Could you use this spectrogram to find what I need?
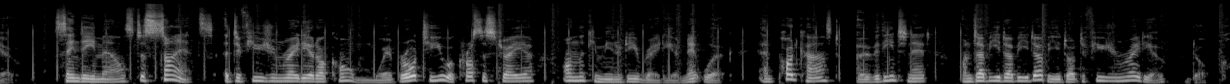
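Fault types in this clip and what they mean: Overdone noise removal, throughout: noise reduction was pushed too hard on a noisy recording, so individual frequency bands that come close to the tool's noise estimate are pulled far down or switched off entirely. The quietest parts of the speech fall below that threshold and vanish along with the noise. The background drops to near silence scattered with twinkling specks.
Train of clicks, from 0.08 s to 9.6 s: a steady series of similar-shaped pulses at about 4.1 per second, regularly spaced, roughly forty in all, peaking at about 10 dB above the speech. They tick and pop over the talking and through the pauses alike, then stop well before the end. The cause is likely electrical interference from nearby equipment or a faulty connection or power supply.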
